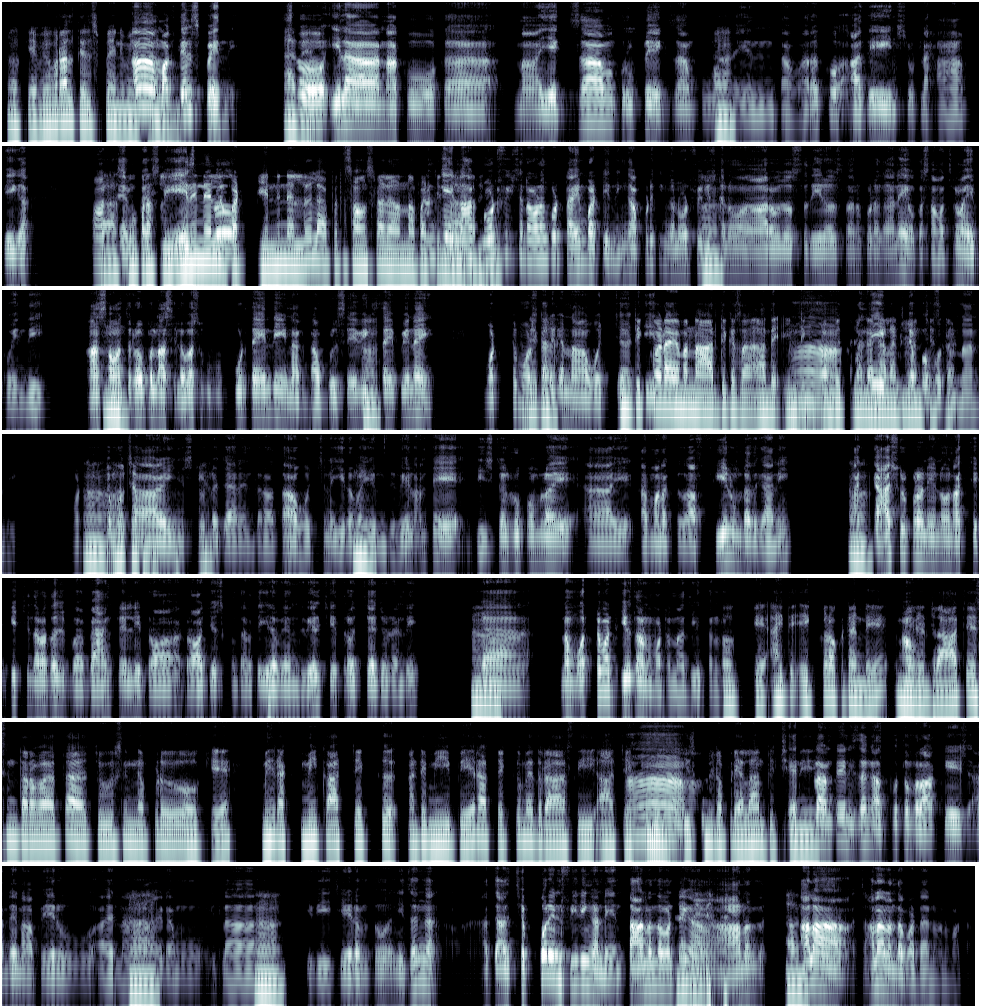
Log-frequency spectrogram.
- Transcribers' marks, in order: in English: "సో"; in English: "ఎక్సామ్ గ్రూప్ 2 ఎక్సామ్"; in English: "ఇన్‌స్ట్‌ట్యూట్‌లో హ్యాపీగా పార్ట్ టైమ్‌గా"; in English: "నోటిఫికేషన్"; in English: "సిలబస్"; in English: "సేవింగ్స్"; in English: "ఇన్‌స్ట్‌ట్యూట్‌లో"; in English: "యాహ్!"; in English: "డిజిటల్"; in English: "క్యాష్"; in English: "బాంక్‌లో"; in English: "డ్రా డ్రా"; other noise; other background noise; in English: "డ్రా"; in English: "చెక్"; in English: "చెక్"; chuckle
- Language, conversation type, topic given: Telugu, podcast, మొదటి ఉద్యోగం గురించి నీ అనుభవం ఎలా ఉంది?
